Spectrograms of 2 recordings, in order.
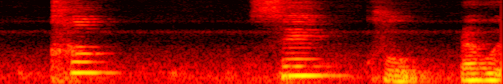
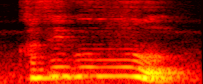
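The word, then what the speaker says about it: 稼ぐ: 카 똑같이 읽어주게 되는데, 자, 벌가자 훈독으로 읽어주게 되면은 카 세구라고 읽죠. 열심히 일을 해서 돈을 버는 거죠. 오카네요. 가세구 열심히 일을 해서 돈을 버는 건데, 만약에 투자를 통해서 돈을 번다 하게 되면은 모우케루를 쓰죠.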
